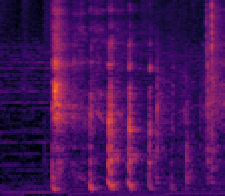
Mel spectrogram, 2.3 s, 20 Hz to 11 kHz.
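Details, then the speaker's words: All-Sun EM3252 budget autoranging multimeter: about seven sharp irregular clicks over two seconds as the relay clatters while hunting for a range; autorange relay clicking. "has that very interesting annoying beep and you hear that relay clicking all the time"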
